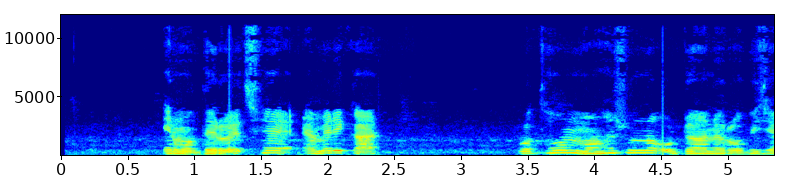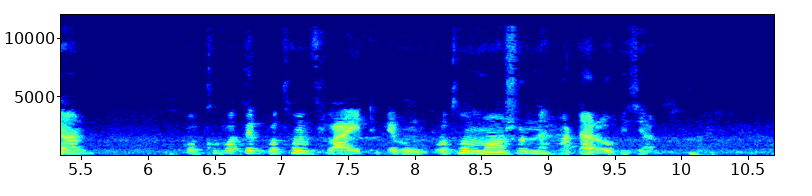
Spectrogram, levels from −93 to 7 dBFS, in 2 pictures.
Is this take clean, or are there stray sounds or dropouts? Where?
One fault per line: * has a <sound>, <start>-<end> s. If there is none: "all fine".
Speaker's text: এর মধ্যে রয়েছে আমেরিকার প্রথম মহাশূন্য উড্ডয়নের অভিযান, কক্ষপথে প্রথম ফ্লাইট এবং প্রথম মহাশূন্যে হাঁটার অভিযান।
all fine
